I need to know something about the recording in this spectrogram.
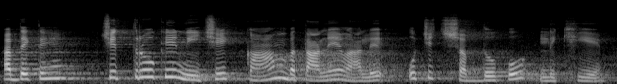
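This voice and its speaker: Slow, patient woman teaching a lesson. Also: on the high side, animated, big-room sound, a little hiss or hum. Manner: patient, asks questions and answers them herself. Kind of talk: slow, deliberate classroom explanation.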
